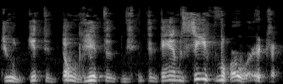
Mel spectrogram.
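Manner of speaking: high, stumbling panicked urging; imitated freaking out. Frankie ordering his friend to move the seat, freaking out. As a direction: trip over the words in mock panic. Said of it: "he's, like, freaking out".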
